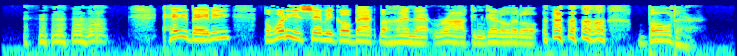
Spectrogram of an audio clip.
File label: Ringtone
